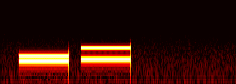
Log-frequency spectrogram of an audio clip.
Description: Aircraft SELCAL, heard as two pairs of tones. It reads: EH-FP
